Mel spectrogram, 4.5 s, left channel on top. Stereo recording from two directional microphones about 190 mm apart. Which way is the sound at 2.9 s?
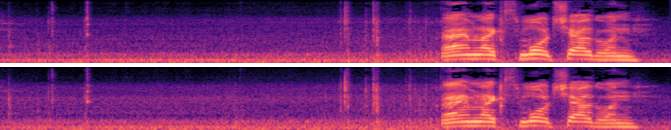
10° left (ahead or behind).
